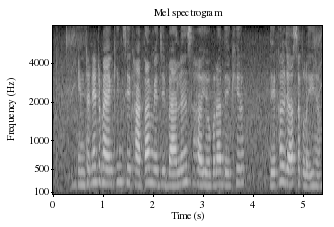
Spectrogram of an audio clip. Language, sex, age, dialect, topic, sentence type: Magahi, female, 31-35, Western, banking, statement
